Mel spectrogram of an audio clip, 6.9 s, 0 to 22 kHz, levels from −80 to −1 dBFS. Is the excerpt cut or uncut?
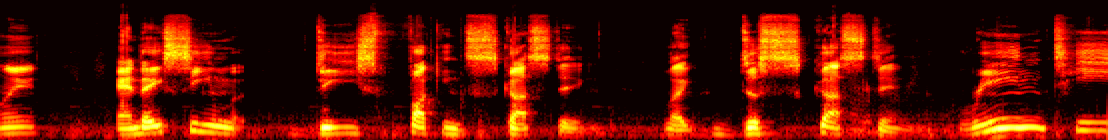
cut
